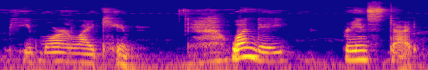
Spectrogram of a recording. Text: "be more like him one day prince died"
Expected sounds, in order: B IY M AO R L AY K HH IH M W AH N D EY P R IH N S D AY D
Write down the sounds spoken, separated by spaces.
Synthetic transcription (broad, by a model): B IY M AO R L AY K HH IH M W AH N D EY B R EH N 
